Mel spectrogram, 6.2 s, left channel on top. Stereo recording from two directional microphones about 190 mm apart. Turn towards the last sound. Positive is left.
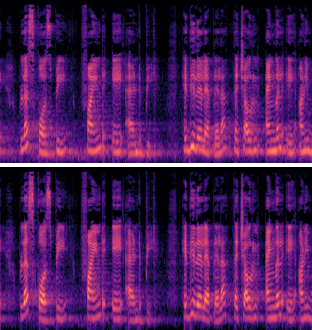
turn(degrees=-35)  # may be behind; listen again after turning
